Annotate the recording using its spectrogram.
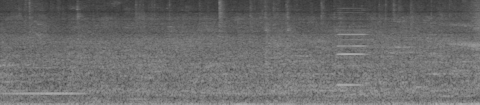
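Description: Schindler glass traction elevator car travelling upward with a steady low hum, and a short high-pitched chime about four seconds in as the car reaches a floor.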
